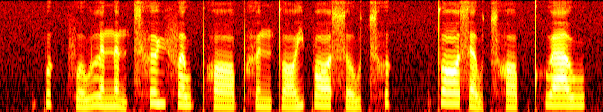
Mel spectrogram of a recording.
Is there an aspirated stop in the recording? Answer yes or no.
yes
